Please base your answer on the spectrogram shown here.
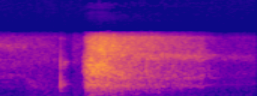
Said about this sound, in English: One more deep breath.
